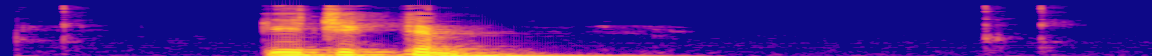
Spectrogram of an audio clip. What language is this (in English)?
Turkish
